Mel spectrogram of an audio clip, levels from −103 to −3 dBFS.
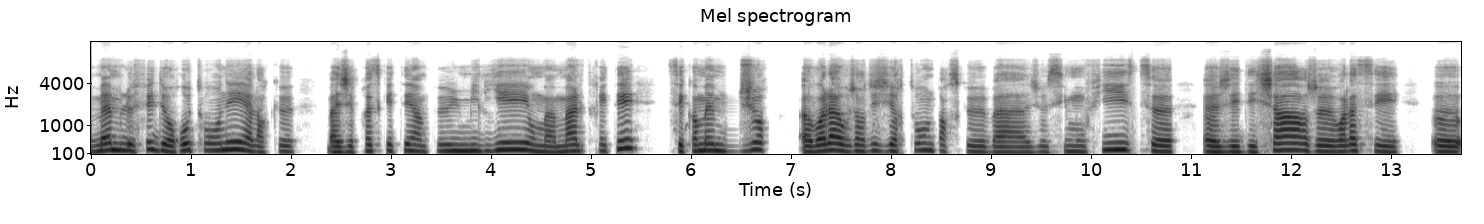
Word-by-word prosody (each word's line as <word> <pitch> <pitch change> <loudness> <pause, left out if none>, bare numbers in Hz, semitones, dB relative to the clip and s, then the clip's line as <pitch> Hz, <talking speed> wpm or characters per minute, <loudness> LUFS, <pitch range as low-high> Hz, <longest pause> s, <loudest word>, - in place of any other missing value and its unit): même 215 +3 +4
le 205 -1 +2
fait 215 +6 -1
de 210 -1 +1
retourner 215 +5 +2
alors 170 -5 -3
que, 175 -2 -7 0.3
bah, 165 0 +2
j'ai 170 +1 -2
presque 195 +4 -6
été 200 +1 -2
un 185 -2 -2
peu 195 +3 -6
humilié 200 +4 +3
on - - 0
m'a 170 -2 -2
maltraité 195 +9 -1 0.3
c'est 195 - -1
quand 195 +2 -2
même 205 -1 +2
dur.» 225 +5 -2 0.3
Heu, 175 - +4
voilà 200 +4 +6
aujourd'hui 190 +1 -3
j'y 195 +1 -2
retourne 215 +3 -4
parce 190 -4 -9
que, 175 -2 -4
bah, 160 -1 -4
j'ai 165 +2 -12
aussi 170 +2 -10
mon 175 -1 -4
fils, 225 +4 +2 0.2
heu 180 -2 +3 0.3
heu, 170 -2 +5
j'ai 170 +1 -1
des 170 +1 -3
charges, 215 +1 +4
heu, 180 -1 +3
voilà 180 +3 +2
c'est, 180 -4 -4 0.3
heu, 170 -2 +3
195 Hz, 185 wpm, -21 LUFS, 175-215 Hz, 0.3 s, voilà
